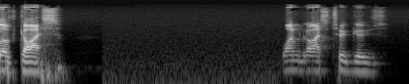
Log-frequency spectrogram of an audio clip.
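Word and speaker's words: gose: Well, we've had a couple of lambics and a goose. I'm probably going to pronounce that wrong. Anyway, no, you got it. – Got it, goose.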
